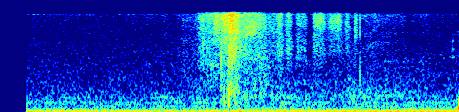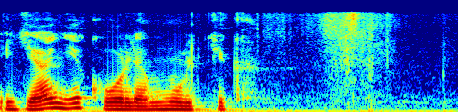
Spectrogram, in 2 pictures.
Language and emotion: Russian, neutral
